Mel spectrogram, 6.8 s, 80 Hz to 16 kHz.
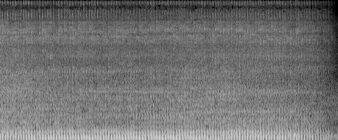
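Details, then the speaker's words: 1960 Wheel Horse Suburban 400 garden tractor, restored, Kohler single-cylinder engine, recorded from a tripod after start-up; steady regular thumping at fast idle, dying away at the end; healthy normal running. "Well, as you can tell, it runs and moves and idles up and down with the throttle."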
